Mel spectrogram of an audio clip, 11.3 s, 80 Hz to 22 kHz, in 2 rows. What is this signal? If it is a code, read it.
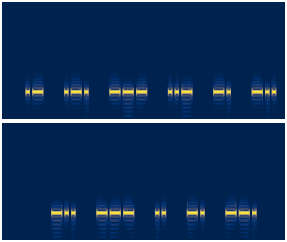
Morse code, heard as a keyed tone, about 18 wpm, spaced as for 12 wpm, 1000 Hz. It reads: AROUND DOING
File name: qotdfiles / 12wpm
